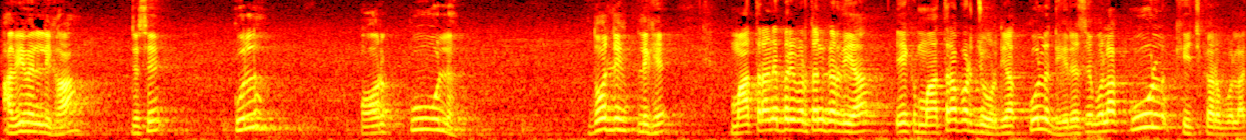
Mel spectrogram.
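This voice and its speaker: A man's voice: sits high, normal speed, long reverb tail, dull audio, slight background noise. A man teaching Hindi grammar at a board, repeating key points and quizzing the class with questions. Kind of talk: blackboard lesson.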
